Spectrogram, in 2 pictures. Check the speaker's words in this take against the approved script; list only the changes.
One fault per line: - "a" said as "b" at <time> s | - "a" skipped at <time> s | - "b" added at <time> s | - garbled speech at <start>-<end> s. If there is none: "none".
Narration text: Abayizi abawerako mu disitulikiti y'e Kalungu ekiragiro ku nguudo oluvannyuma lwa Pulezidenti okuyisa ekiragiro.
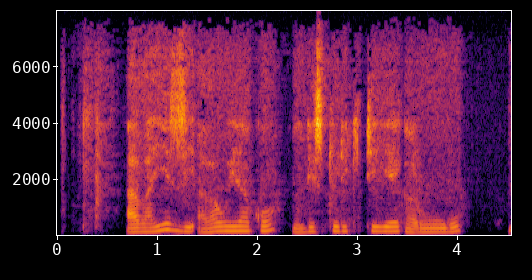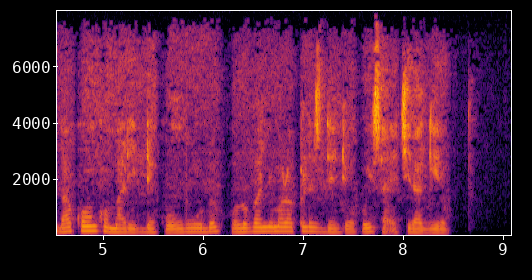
- "ekiragiro" said as "bakonkomalidde" at 4.6 s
